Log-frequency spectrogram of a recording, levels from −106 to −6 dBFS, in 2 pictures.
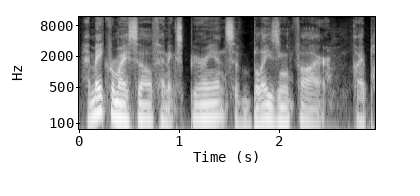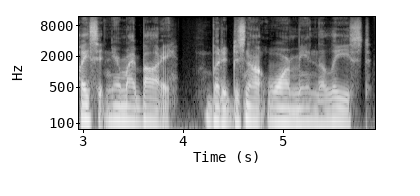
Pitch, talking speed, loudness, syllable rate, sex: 105 Hz, 245 wpm, -21 LUFS, 6.0 syllables/s, male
